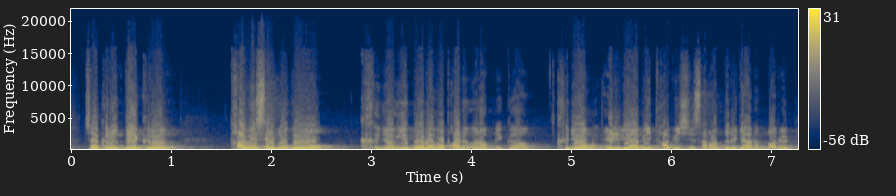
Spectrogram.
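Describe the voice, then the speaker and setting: A man's voice: on the high side, a little mellow. A man pastor preaching a sermon. He keeps asking the congregation questions and acts out the lines he quotes.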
